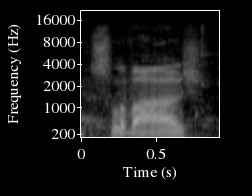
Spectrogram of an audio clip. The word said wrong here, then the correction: Sleevage: right? – And he's like, it rhymes with cleavage. It's sleevage.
